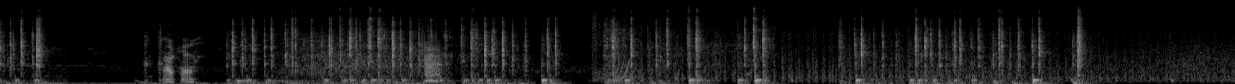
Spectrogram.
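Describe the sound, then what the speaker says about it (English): Rapid clicking of computer keyboard keys in bursts during a lively Splatoon 2 game session, mixed with game sounds and frequent talk between several people. "I want to type this out."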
